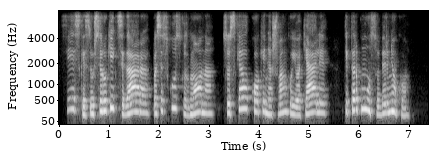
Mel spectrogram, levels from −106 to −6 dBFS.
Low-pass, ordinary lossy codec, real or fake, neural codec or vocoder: 7.2 kHz; Opus, 24 kbps; real; none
